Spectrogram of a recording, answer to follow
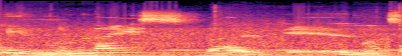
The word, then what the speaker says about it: Lunice: that uh v v characters last name is pronounced lunice it's kind of the same way how my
